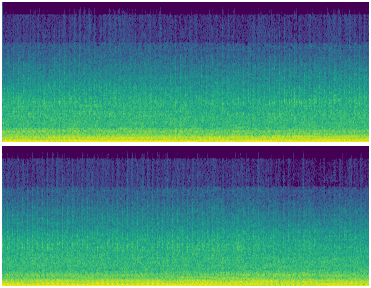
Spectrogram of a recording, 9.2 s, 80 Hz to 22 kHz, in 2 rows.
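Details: 60-year-old US-imported Massey Ferguson 98 tractor with factory Detroit Diesel GM 3-71 two-stroke, after significant restoration: loud, even drone with steady pulse, no knocking or misses; normal running.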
